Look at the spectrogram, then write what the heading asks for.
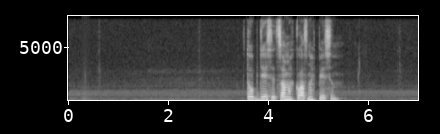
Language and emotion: Russian, neutral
